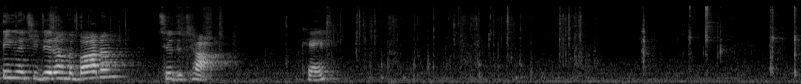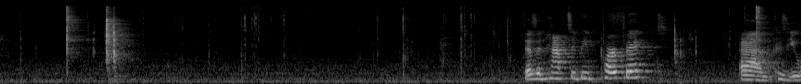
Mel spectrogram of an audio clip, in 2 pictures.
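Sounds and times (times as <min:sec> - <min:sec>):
paper crinkling: 0:00.3 - 0:06.1, 0:09.5 - 0:13.4
sharp paper crackle: 0:00.4 - 0:06.0, 0:09.5 - 0:13.3.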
